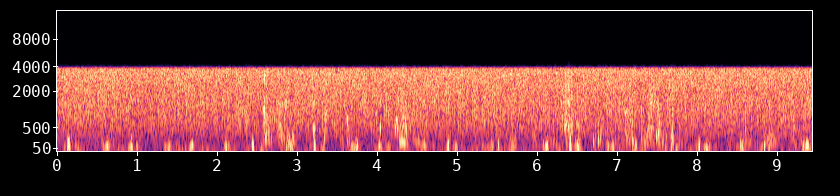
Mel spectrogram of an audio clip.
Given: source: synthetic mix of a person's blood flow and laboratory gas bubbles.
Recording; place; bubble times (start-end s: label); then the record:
Doppler ultrasound of blood flow; precordium
2.35-2.41 s: bubbles
2.56-2.99 s: bubbles
3.18-3.27 s: bubbles
3.32-3.39 s: bubbles
3.53-3.67 s: bubbles
4.01-4.08 s: bubbles
4.21-4.54 s: bubbles
6.28-6.56 s: bubbles
6.66-6.83 s: bubbles
7.08-7.25 s: bubbles
7.29-7.73 s: bubbles
From the record:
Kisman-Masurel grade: 221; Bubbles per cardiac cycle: several, 3 to 8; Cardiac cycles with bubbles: 10 to 50%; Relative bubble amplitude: barely perceptible (0.100 to 0.250); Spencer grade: 2 (many but less than half of the cardiac periods contain bubble signals, singularly or in groups); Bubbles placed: anywhere in the cardiac cycle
